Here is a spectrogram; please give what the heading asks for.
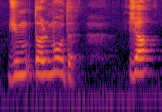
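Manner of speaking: slow, heavy outrage at being misjudged; indignant. Real, not acted. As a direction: lean on every word, fed up. Indignant closing rant on kindness.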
